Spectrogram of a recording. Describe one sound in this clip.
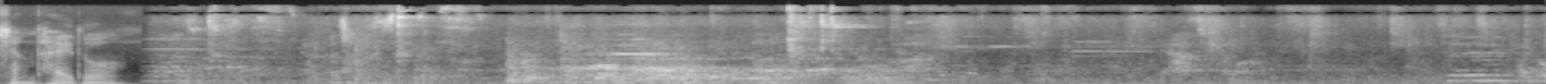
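Young people chatter nearby in a room.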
